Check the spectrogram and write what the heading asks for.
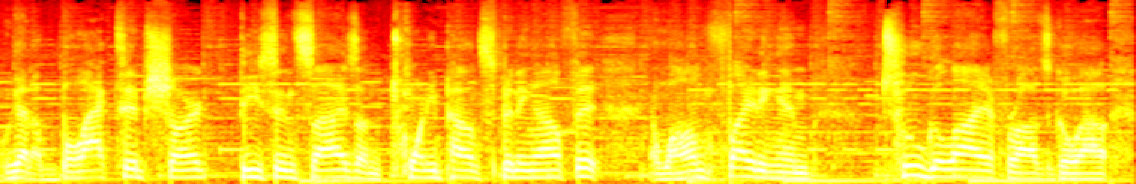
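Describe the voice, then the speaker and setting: Loud music runs behind a man with a medium-pitched voice. He narrates a fishing adventure recap, telling it as a story after the fact. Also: normal speed.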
